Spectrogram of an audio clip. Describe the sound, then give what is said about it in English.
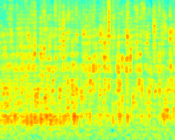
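A drink pours steadily into a glass, a continuous bright, splashy trickle lasting about two seconds with no voices. “Another glass, then.”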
